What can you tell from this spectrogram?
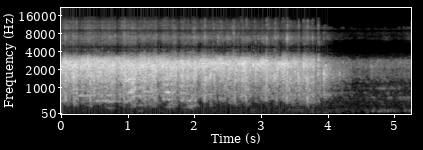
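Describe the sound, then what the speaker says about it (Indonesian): Audience applause welcoming a 16-year-old student to speak at a youth dialogue event with Pope Francis, a dense steady clapping that runs loud for about four seconds and then fades away. "Kepada adik Brian, kita undang dengan tepuk tangan dulu."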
